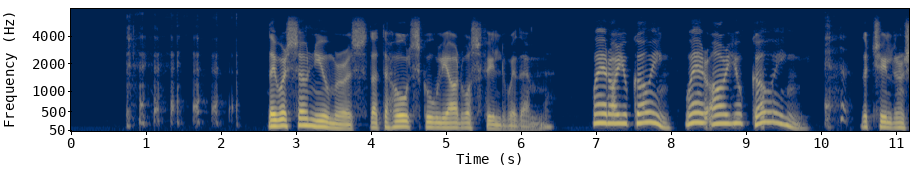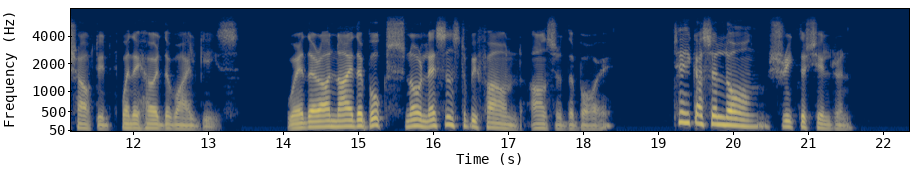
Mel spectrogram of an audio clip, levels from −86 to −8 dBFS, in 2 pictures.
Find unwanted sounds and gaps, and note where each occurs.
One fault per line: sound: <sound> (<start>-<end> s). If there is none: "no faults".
sound: laugh (0.7-2.3 s)
sound: cough (10.0-10.4 s)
